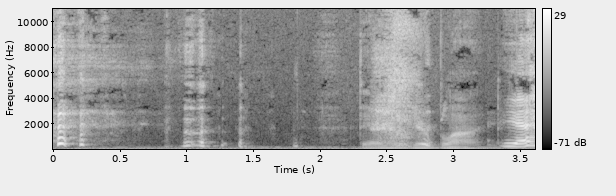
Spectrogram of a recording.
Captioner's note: group laughing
